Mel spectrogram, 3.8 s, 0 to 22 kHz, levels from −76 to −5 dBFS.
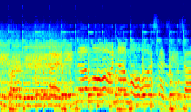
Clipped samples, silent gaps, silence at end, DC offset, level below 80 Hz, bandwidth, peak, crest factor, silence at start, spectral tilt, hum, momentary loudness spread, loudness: under 0.1%; none; 0 s; under 0.1%; -52 dBFS; 11 kHz; -2 dBFS; 14 dB; 0 s; -5.5 dB/octave; none; 6 LU; -15 LUFS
